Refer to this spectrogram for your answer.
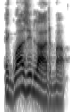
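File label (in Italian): "guasi", crespinese dialettale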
